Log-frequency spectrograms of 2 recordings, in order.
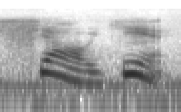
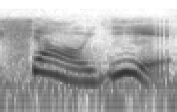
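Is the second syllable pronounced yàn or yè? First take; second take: yàn; yè. First: The second syllable is pronounced yàn. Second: The second syllable is pronounced yè. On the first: The speaker calls it wrong. "不要念成了笑燕" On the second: The speaker calls it right. "如笑叶不要念成了"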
